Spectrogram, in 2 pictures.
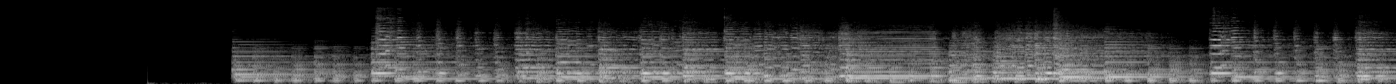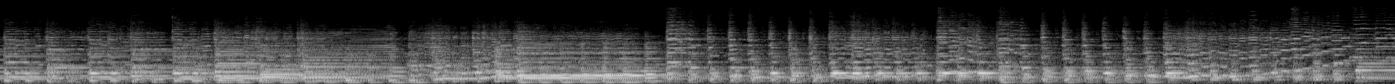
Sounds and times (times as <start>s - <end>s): Violin, fiddle: 3.7s - 27.9s.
